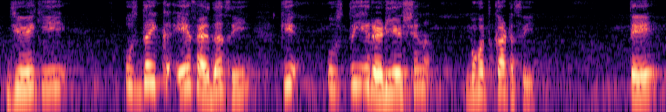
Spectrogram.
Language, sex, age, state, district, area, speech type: Punjabi, male, 18-30, Punjab, Pathankot, rural, spontaneous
